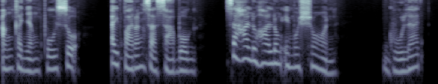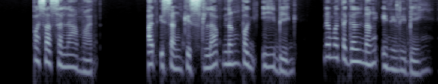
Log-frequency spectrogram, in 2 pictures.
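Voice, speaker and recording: A woman's voice: on the low side, sing-song, a little slow, pauses often, mellow, no room sound, studio quality. A woman reading a scripted romance story as narrator, in a solemn, emotive dramatic style.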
